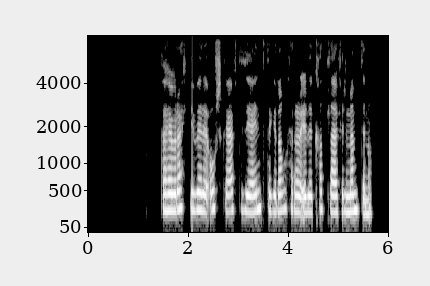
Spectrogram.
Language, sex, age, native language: Icelandic, female, 20-29, Icelandic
